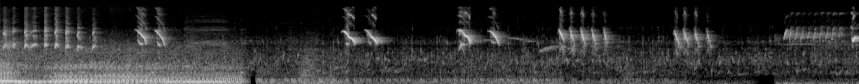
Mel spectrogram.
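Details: White-rumped shama song used as a training recording for caged birds: clear whistled phrases and rattling bursts high in pitch after a loud low rumble of noise in the first two seconds, with brief pauses between phrases.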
